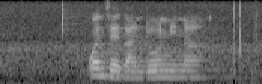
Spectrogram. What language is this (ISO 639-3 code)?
xho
